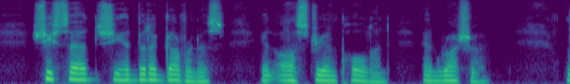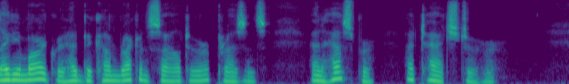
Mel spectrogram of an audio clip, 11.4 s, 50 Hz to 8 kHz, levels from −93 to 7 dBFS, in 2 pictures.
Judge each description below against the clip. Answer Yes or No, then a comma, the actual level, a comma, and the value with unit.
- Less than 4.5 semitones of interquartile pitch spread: Yes, average, 3.5 semitones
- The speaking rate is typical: No, slow, 130 wpm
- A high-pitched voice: No, medium, 140 Hz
